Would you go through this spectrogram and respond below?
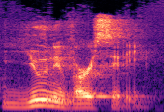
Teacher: o som do U é uma semivogal, é como se fosse o YU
